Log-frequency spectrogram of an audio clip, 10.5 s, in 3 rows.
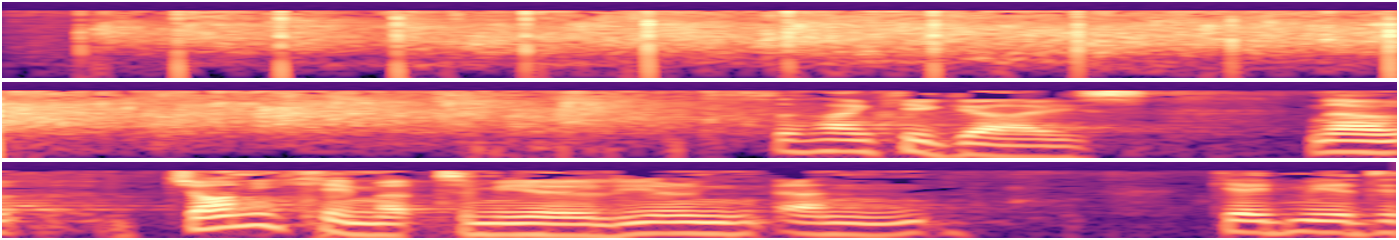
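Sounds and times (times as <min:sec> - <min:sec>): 
audience applause: 0:00.0 - 0:05.5
speech: 0:05.4 - 0:09.4, 0:10.0 - 0:10.4.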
